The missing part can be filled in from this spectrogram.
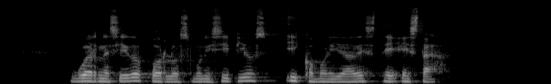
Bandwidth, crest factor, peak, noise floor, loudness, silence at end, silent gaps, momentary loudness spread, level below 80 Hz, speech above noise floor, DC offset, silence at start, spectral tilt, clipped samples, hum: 16 kHz; 18 dB; -18 dBFS; -77 dBFS; -35 LUFS; 1.05 s; none; 6 LU; -74 dBFS; 43 dB; under 0.1%; 0.7 s; -5 dB/octave; under 0.1%; none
